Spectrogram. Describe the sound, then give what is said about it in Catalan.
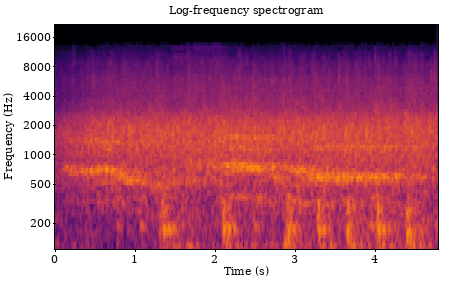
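A large stadium crowd at Mestalla in Valencia breaks into unanimous applause after a minute of silence, a loud, dense wash of clapping that rises quickly and holds steady, with faint rhythmic pulses underneath. “Trenca en un aplaudiment unànime la grada del públic de Mestalla.”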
